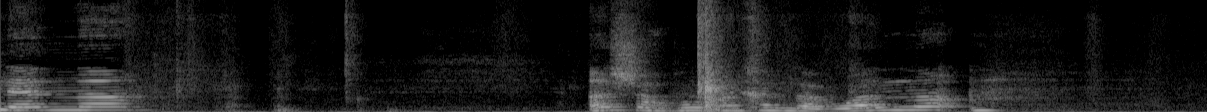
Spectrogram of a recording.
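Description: A woman speaks nearby in a lively, sing-song voice.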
